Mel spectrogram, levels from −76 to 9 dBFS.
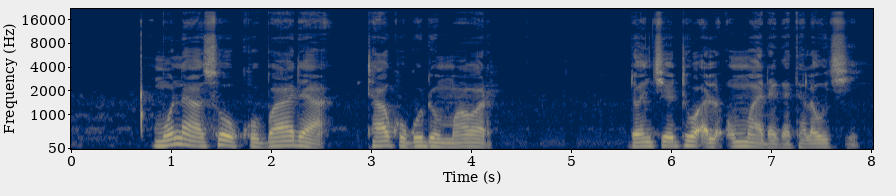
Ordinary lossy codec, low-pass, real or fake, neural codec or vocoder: none; none; real; none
